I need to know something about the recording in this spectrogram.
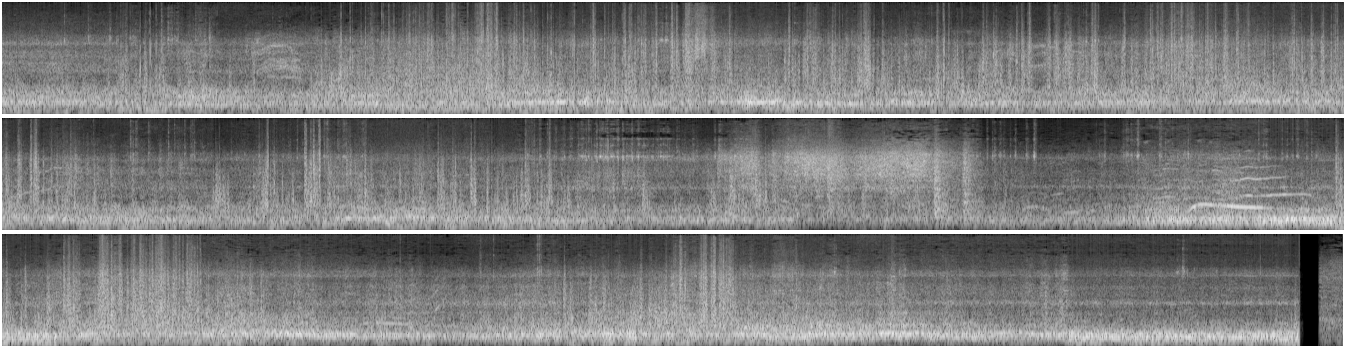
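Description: Roller coaster ride heard from a rider's seat: a continuous loud rush of track rumble and wind buffeting the microphone. Riders' voices and yells break through, briefly dropping back about two-thirds of the way in and then louder again.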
